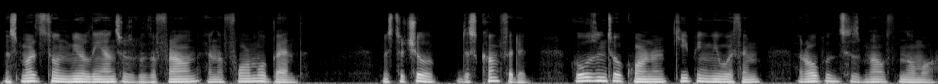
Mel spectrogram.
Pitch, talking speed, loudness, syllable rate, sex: 125 Hz, 180 wpm, -17 LUFS, 5.6 syllables/s, male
